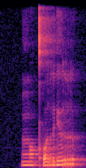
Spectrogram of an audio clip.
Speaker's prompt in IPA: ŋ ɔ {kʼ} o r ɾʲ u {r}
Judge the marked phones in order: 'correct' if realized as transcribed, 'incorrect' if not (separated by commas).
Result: correct, correct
